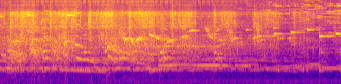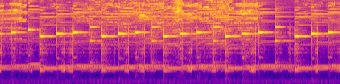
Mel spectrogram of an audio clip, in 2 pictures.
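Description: dogs howling and whimpering

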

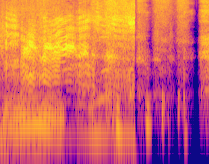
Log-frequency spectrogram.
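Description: angry cat meowing

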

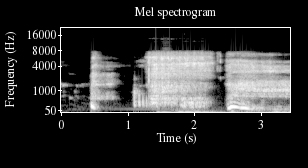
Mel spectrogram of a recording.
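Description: sniffing a book

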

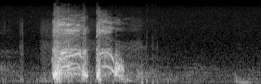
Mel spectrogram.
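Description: coughing and throat clearing

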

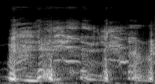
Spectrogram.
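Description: man coughing

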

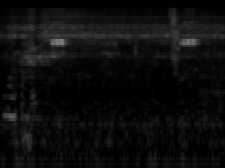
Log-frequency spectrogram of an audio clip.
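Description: cricket chirping

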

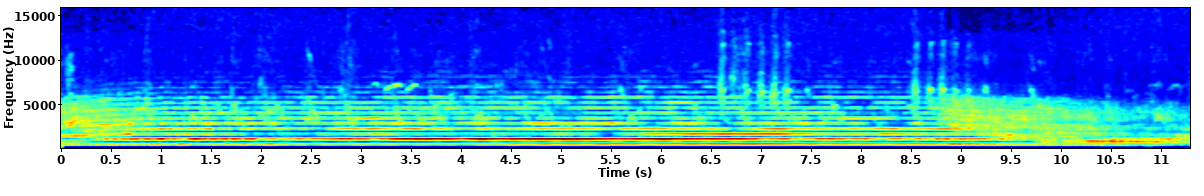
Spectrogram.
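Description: horn blast

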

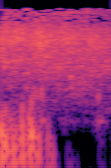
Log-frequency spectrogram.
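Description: toilet flushing

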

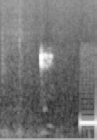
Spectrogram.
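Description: phone line tone

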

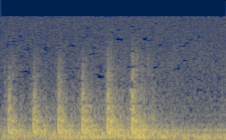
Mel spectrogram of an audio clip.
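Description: knocking on a door

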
